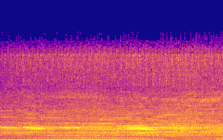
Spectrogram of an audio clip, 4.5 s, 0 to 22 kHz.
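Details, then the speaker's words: Wrecked 2014 Ram 2500, about 60,000 miles, first start since November: idle with a faint thin high whine riding steadily over the engine, most likely the power steering pump; an exhaust leak also heard. "That started pretty easy for not having run since about November. So it sounds like we've got a whiny power steering pump."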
